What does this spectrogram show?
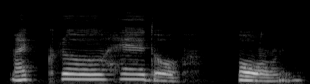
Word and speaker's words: MICRO HEAD 4N's: They started in 2011, and you're supposed to pronounce their name Microhead Phones.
